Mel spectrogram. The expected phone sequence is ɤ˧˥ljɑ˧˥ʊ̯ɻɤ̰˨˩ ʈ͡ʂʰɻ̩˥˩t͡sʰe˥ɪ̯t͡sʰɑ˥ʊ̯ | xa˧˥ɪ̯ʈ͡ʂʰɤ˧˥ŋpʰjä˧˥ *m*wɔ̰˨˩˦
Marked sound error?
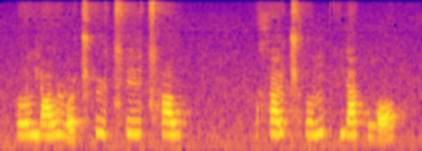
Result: yes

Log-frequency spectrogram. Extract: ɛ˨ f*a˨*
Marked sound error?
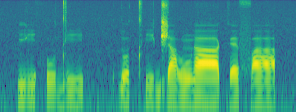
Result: no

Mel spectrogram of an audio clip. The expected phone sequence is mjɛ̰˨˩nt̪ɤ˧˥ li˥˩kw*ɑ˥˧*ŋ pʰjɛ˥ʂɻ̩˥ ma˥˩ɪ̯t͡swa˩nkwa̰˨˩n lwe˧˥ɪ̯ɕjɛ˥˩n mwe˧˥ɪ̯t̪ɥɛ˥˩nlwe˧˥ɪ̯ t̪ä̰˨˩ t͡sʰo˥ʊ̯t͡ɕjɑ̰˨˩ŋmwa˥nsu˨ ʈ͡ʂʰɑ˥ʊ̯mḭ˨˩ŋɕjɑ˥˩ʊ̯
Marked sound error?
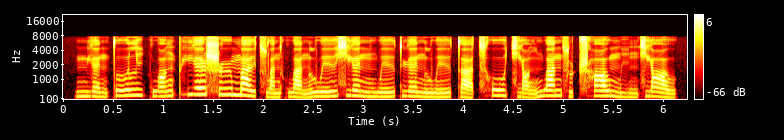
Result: yes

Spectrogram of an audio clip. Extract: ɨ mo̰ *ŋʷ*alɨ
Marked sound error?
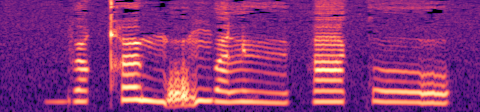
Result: no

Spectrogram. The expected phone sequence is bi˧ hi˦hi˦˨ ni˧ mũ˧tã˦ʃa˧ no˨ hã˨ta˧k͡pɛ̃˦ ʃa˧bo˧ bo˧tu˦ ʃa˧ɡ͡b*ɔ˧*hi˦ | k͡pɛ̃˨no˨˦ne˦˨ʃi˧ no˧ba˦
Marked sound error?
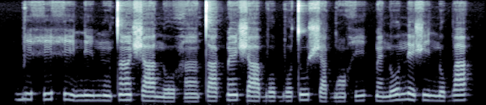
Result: yes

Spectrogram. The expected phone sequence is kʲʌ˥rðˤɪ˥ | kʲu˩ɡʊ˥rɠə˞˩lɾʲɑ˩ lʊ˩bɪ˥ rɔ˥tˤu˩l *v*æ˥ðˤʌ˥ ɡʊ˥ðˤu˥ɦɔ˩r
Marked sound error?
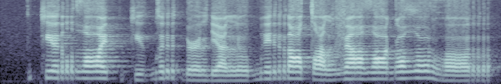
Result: no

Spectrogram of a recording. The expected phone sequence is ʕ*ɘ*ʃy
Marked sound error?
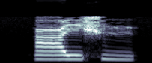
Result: yes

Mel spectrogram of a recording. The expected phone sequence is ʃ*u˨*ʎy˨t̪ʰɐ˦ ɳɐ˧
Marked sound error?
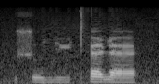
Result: no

